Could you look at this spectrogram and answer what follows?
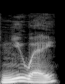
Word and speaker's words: Niue: Niue, pronounced Niue, is a raised coral island in the South Pacific, about 2,400 kilometers northeast of New Zealand.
